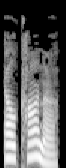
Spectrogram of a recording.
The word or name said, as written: elkanah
